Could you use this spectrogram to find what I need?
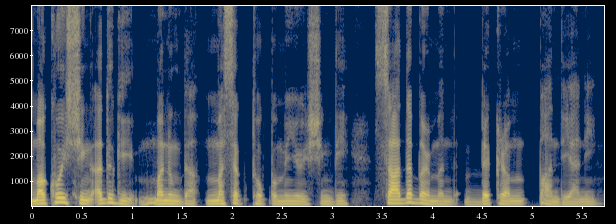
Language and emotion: Manipuri, neutral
